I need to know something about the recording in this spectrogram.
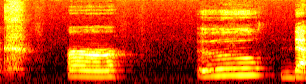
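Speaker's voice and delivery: CRUDE broken into separate sounds k, er, oo, d; drawn-out phonics sounds k ... er ... oo ... d; sounding out. Shown as a demonstration. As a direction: say k, er, oo, d one sound at a time with gaps.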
